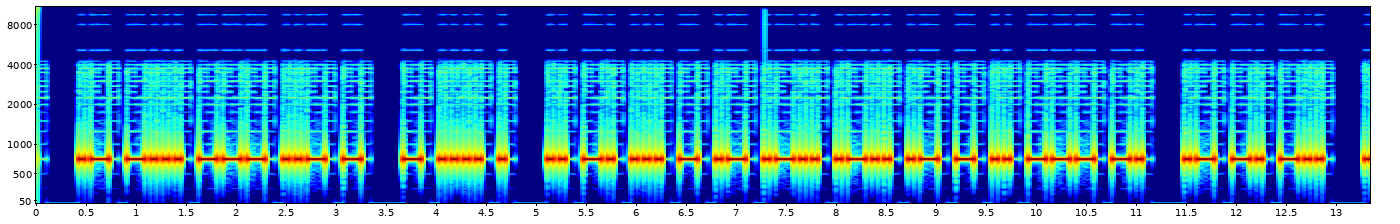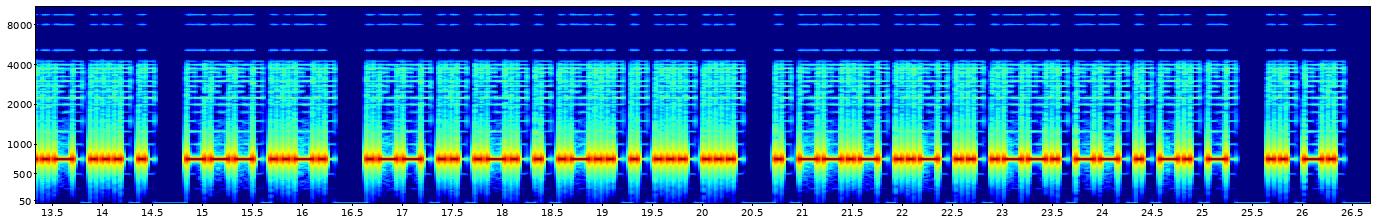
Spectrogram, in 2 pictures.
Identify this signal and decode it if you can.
Morse code, heard as a keyed tone, about 20 wpm, 750 Hz. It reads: ABOUT THE INSTALLATION AND USE OF WIRELESS EQUIPMENT IN
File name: cwa / W1AW-Level3 / 20WPM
